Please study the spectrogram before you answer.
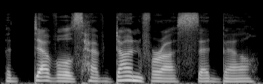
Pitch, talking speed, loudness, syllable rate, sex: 145 Hz, 180 wpm, -19 LUFS, 3.5 syllables/s, female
